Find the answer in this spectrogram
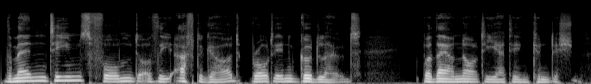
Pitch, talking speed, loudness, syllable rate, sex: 130 Hz, 195 wpm, -17 LUFS, 4.6 syllables/s, male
